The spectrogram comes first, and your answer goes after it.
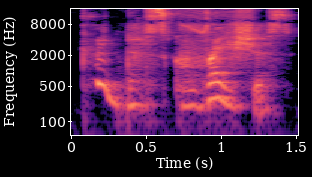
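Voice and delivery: slow, drawn-out astonishment; long, airy gasp of surprise; exclamation. A narrator's reading. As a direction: exclaim it with breathy amazement. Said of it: "exclaimed Missus Bird".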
